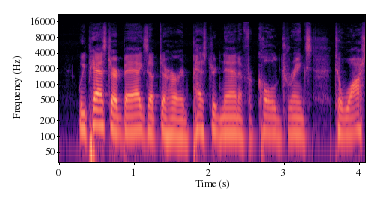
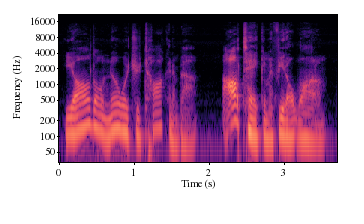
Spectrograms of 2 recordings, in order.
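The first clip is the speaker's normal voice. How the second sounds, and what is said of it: Southern US accent. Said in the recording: “her partially buried southern accent reasserting itself”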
